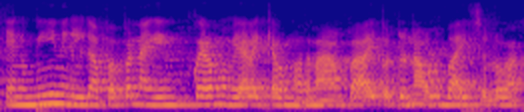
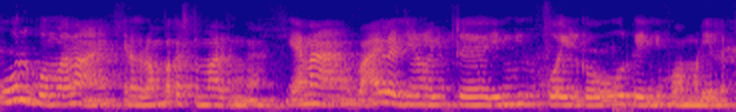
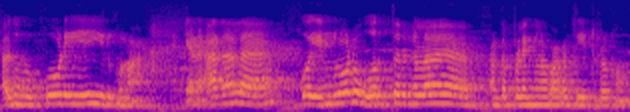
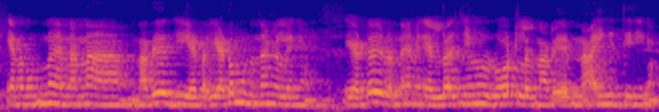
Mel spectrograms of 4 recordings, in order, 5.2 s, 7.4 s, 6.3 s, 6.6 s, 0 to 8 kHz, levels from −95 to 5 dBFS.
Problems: background conversations at intervals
